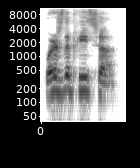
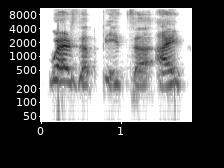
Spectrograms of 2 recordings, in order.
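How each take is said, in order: First: Said in the usual way. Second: Higher, slow, drawn-out whine; mock whiny demand. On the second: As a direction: whine for the pizza like a child. Repeating pizza demand, drawn out.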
